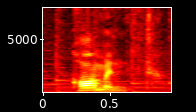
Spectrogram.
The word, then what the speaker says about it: comment: So the only exception to it is the word comment. Understand, guys? Comment is the only word which has got two syllables, but the point is it works as an exception. Whether you use it as a noun or as a verb, it remains the same. Its pronunciation never changes, right?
